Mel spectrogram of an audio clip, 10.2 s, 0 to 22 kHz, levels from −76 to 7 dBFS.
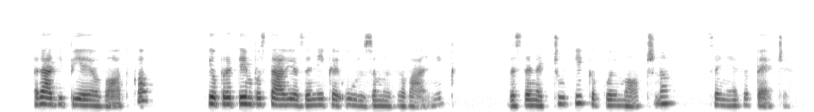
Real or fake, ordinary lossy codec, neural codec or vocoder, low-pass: real; none; none; 19.8 kHz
